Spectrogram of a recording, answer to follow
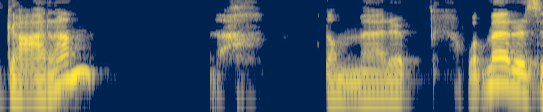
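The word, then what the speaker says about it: Galand: Well, here it appears Galan is Garan, not Galan.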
